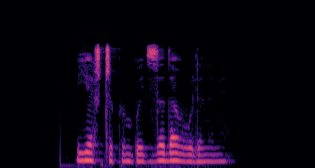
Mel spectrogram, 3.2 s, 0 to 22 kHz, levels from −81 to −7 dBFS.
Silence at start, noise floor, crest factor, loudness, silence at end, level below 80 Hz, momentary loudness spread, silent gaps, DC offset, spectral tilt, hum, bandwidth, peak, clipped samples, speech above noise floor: 0.75 s; under -90 dBFS; 22 dB; -34 LUFS; 0.9 s; -72 dBFS; 17 LU; none; under 0.1%; -4.5 dB/octave; none; 7.6 kHz; -16 dBFS; under 0.1%; over 55 dB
